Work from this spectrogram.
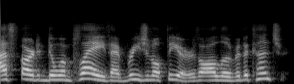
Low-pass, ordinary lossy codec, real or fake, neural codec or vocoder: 7.2 kHz; Opus, 64 kbps; fake; codec, 16 kHz, 0.3 kbps, FocalCodec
